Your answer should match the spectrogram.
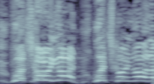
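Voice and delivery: high, urgent mock panic; excited high-pitched retelling of alarm; frantic wife. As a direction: imitate a wife bursting in, loud and high.

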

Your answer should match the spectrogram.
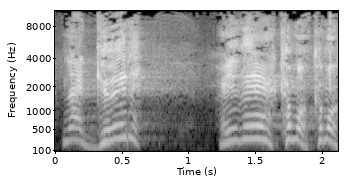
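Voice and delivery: ordinary talk

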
